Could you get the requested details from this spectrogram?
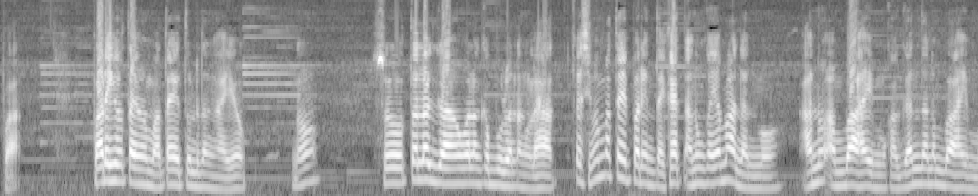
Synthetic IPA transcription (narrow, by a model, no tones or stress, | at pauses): pa̰ | pɐɾɛːhot̪aːjʊmɐmɐt̪ajt̪ʊlod̪nɐŋhaːjop̚no̞ | sot̪ɐlɐɡaŋwɐlaŋkɐbʊlhanɐŋlɐhat̪̚kɐsɛmɐmɐt̪ajpaɾɛnt̪ajkɐʔɛt̪ʔɐnoŋkɐjɐmaːnɐnmo̞ʔɐnoʔɐŋbaːhɐjmokɐɡɐnd̪anɐŋbaːhɐjmo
